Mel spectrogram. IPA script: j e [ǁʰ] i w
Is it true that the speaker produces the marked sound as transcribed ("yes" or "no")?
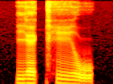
no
